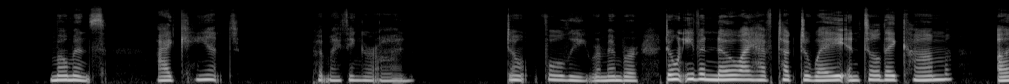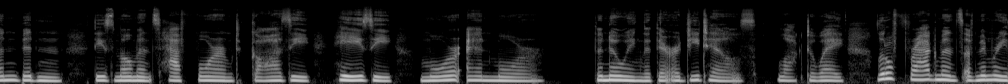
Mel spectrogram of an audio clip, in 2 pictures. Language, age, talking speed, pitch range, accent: English, 30-49, 125 wpm, 165-195 Hz, American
